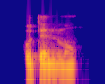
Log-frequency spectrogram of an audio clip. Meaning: haughtily, superciliously
- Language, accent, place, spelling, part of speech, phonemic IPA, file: French, France, Lyon, hautainement, adverb, /o.tɛn.mɑ̃/, LL-Q150 (fra)-hautainement.wav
